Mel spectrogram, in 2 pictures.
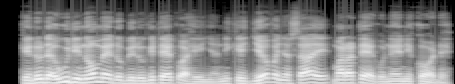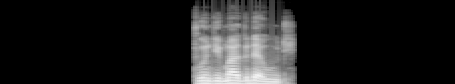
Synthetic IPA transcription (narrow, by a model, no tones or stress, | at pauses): kendodaudinɔmɛdobedoɡɪtɛkwaɦɪɲaniket͡ʃd͡ʒɛhovaɲasajemaɾatɛɡɔnɛnɪkɔdɛ | t̪wondimaɡdaudi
